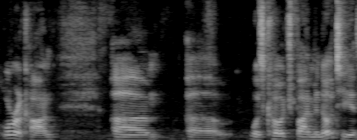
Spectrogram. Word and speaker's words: Huracán: It starts with an H, but the H is silent in Spanish. So you could say it's Huracan, which would be Spanish for hurricane.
